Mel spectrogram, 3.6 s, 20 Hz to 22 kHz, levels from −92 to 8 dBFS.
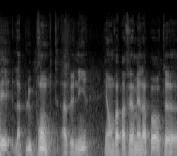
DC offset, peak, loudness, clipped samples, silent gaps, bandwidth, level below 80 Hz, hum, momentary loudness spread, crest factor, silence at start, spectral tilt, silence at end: under 0.1%; -8 dBFS; -27 LUFS; under 0.1%; none; 13.5 kHz; -50 dBFS; none; 9 LU; 18 dB; 0 s; -8.5 dB/octave; 0 s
